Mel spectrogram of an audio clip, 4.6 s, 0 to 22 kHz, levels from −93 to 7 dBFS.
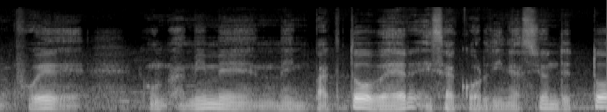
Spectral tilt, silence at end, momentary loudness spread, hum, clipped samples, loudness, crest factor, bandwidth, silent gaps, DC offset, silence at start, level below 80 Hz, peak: -7 dB/octave; 0 s; 15 LU; none; under 0.1%; -27 LUFS; 20 dB; 17 kHz; none; under 0.1%; 0 s; -48 dBFS; -8 dBFS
